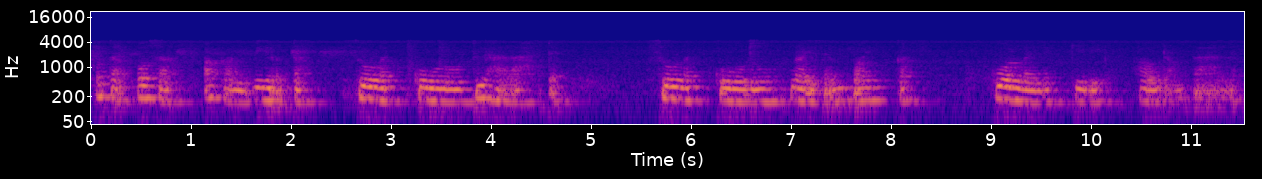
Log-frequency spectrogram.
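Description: A man with a fairly high voice recites folk incantation verse. He delivers it in measured, chant-like phrases. The recording is thin and phone-like, heard from a distance in a heavily reverberant space. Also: little pitch movement, creaky. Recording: very echoey, distant, dull phone-like sound.

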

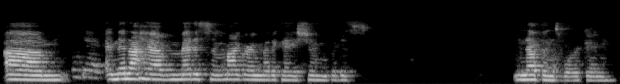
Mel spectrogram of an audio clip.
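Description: Unhurried woman on a home livestream. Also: medium pitch, flat delivery, a bit bright. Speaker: livestream cooking host. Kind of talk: casual livestream chat. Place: home kitchen, indoors. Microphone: webcam at the table. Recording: echoey, dull webcam audio in a home room.

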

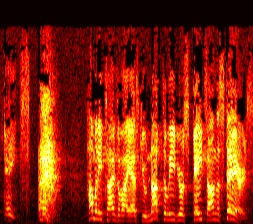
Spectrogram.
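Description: A man's voice: high-pitched, measured pace, creaky, bright, forceful tone, breathy edge, heavily acted. A man playing a grumpy, sarcastic father in 1940s radio sitcom style, exasperated and dry. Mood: stern. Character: grumpy, sarcastic middle-class father and husband. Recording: muffled, hissy 1940s radio broadcast.

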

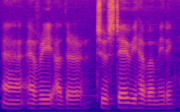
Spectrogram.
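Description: A man's voice: mid-range voice, level tone, a little fast, darkish tone, clear, resonant tone. A man, answering interview questions hesitantly with many fillers. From Indonesia.

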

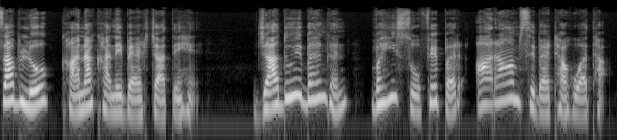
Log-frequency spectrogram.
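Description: A woman's voice: fairly high pitch, very animated, a little slow, no room sound, clean studio sound. A woman narrating a scripted children's moral story.

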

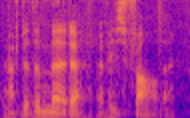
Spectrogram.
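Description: A man narrating a regional news report in a measured, scripted way. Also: lowish voice, steady tone, slight background noise.

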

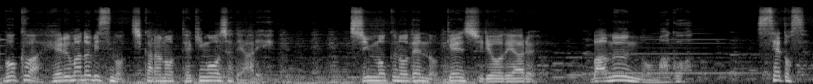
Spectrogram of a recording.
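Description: A man voicing a self-assured young leader of a desert sect in a video game, smooth and confident. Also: fairly high pitch, lively intonation, unhurried. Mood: earnest. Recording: clear background game music.

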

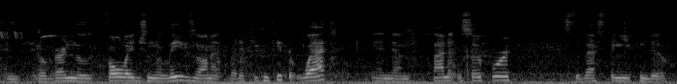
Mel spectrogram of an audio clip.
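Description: Young man, fairly high voice, informal explanatory guide talk, handheld video, faint noise. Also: brisk. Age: young adult. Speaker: greenhouse tour guide. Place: large greenhouses and garden center yard. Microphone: camera or phone a few steps away. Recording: clear background noise, handheld camera video.

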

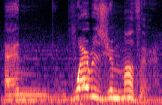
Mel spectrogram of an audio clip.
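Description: A man playing a gentle, sorrowful old traveler in a folktale audioplay. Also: on the high side, sing-song, slow, voice pushed up. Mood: gentle inquiry. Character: kindly old weary male traveler, secretly young. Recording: music under the voice.

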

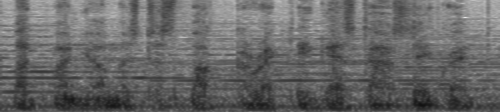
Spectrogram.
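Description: An immensely deep voice belongs to a giant alien tyrannosaur leader. The growl is heavily creaky, the delivery slow, grave and formal, as in a 1970s audio drama. Loud music plays underneath. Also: male voice, flat delivery, full character voice. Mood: grave, stately.

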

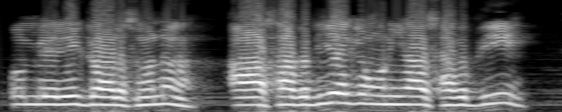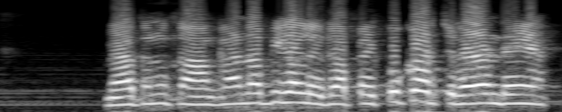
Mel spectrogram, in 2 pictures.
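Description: A man's voice: sits high, fairly even intonation, quick pace, soft background music, close to an everyday voice, rough recording. A man playing an impatient young husband in a family skit, brushing off his wife with annoyed retorts. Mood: annoyed, dismissive. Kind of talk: scripted family comedy skit.

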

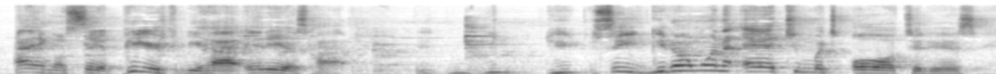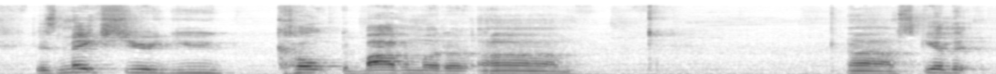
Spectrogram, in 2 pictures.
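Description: A man hosting a home cooking show, explaining each step in a folksy, relaxed way. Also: fairly high pitch, slight background noise. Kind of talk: casual cooking demonstration. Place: home kitchen at the stove. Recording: echoey kitchen room. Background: oil frying and sizzling in a skillet.

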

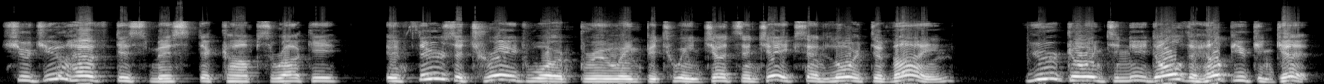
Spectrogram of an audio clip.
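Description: A man's voice: on the high side, animated, takes it slowly, rough recording. A man voicing a proper, fussy old walrus uncle in a comic dub, formal and cautionary, with music behind. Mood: worried. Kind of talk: comic-book dub acting. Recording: music under the voice.

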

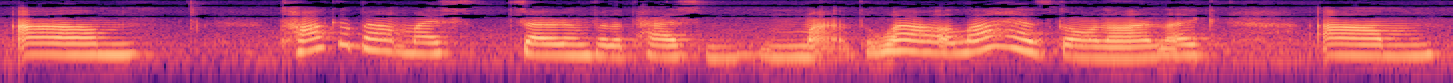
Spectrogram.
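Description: A woman's voice: fairly high pitch, slow, vocal fry, sharp tone, slight background noise, poor audio. A young woman who stutters, with blocks, repeated sounds and fillers, talking casually to her viewers in a video diary from a dim bedroom. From Pennsylvania, US. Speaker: vlogger. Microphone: webcam or phone held close.

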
